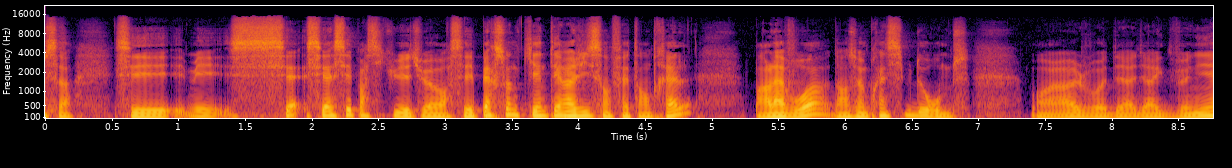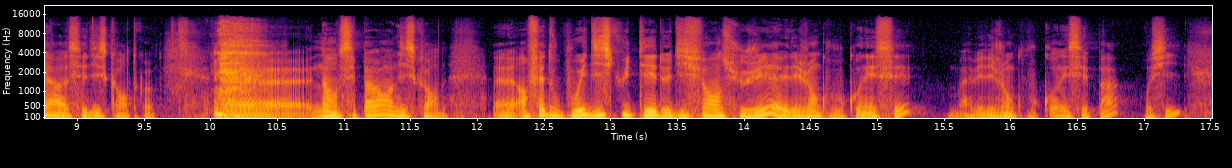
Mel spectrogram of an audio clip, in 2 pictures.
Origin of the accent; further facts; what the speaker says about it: Toulouse, Occitania, France; accent: Toulouse; moved away as an adult; now in Paris, France; J'habite à Paris depuis 3 ans, mon cœur est resté à Toulouse, je pense que ça s'entend au niveau de mon accent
